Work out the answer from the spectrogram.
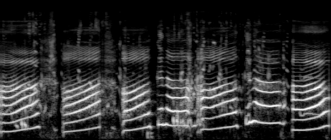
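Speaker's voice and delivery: high, stretched-out, drawn-out Korean-style "ah ah". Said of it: "That's why the Koreans do the".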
